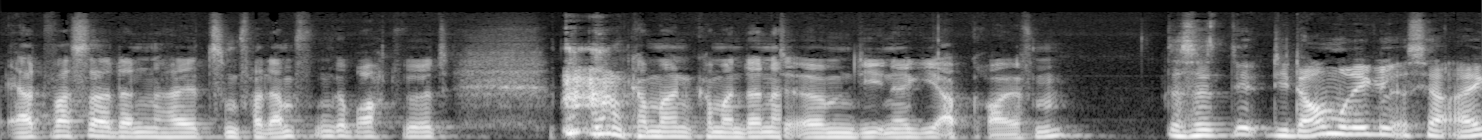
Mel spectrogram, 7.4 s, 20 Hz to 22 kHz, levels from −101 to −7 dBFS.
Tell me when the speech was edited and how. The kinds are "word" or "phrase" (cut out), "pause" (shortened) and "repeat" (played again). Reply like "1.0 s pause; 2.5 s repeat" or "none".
3.9 s word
